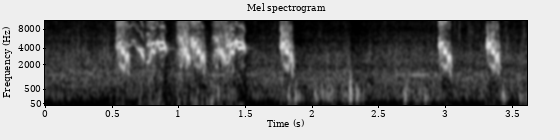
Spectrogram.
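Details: Several Eurasian tree sparrows recorded on 30 December 2017 give a quick run of bright, high chirps, four clustered together early, then three spaced single notes, over soft background hiss.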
